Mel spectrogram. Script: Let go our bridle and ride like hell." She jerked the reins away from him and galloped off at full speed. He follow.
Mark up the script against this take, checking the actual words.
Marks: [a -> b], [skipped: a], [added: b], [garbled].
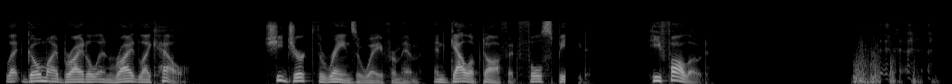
Let go [our -> my] bridle and ride like hell." She jerked the reins away from him and galloped off at full speed. He [follow. -> followed]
